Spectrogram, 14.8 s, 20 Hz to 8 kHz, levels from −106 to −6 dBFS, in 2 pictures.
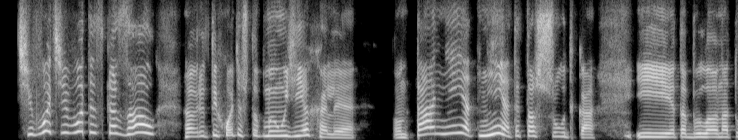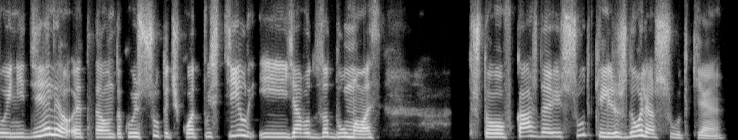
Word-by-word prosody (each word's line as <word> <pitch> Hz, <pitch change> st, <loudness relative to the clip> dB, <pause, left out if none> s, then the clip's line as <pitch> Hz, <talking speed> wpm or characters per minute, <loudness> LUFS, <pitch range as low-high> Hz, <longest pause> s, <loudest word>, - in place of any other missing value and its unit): Чего 360 Hz, +7 st, +1 dB
чего 455 Hz, 0 st, -1 dB
ты 460 Hz, -, -3 dB
сказал?" 415 Hz, 0 st, +2 dB, 0.3 s
Говорю: 235 Hz, +3 st, -1 dB
"Ты 300 Hz, -, -1 dB
хочешь, 315 Hz, 0 st, -2 dB
чтоб 290 Hz, -2 st, -7 dB
мы 270 Hz, +1 st, +1 dB
уехали?" 215 Hz, -, 0 dB, 0.4 s
Он: 180 Hz, +1 st, -5 dB
"Та 360 Hz, +5 st, +2 dB
нет, 390 Hz, -1 st, -2 dB
нет, 325 Hz, +1 st, +3 dB
это 270 Hz, -1 st, -1 dB
шутка". 205 Hz, -9 st, -1 dB, 0.3 s
И 215 Hz, -4 st, +4 dB
это 205 Hz, +1 st, 0 dB
было 205 Hz, +1 st, +1 dB
на 205 Hz, 0 st, -1 dB
той 215 Hz, +1 st, -2 dB
неделе. 240 Hz, -, +2 dB
Это 200 Hz, -1 st, -1 dB
он 195 Hz, 0 st, -3 dB
такую 220 Hz, +2 st, -2 dB
шуточку 210 Hz, -2 st, 0 dB
отпустил. 225 Hz, +7 st, 0 dB
И 220 Hz, -6 st, -8 dB
я 210 Hz, +1 st, +1 dB
вот 220 Hz, -3 st, -4 dB
задумалась, 200 Hz, -4 st, 0 dB, 0.9 s
что 205 Hz, -1 st, +1 dB
в -, -, -15 dB
каждой 240 Hz, -2 st, 0 dB
шутке 295 Hz, -1 st, -1 dB
лишь 215 Hz, 0 st, +2 dB
доля 245 Hz, -4 st, +2 dB
шутки. 155 Hz, -7 st, -3 dB
225 Hz, 155 wpm, -22 LUFS, 205-295 Hz, 0.9 s, И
